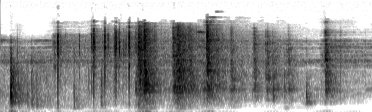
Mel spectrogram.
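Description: A heavy metal jail cell door clanks and rattles open, with a quick series of sharp metallic knocks and a ringing scrape, fairly loud, with no one speaking.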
